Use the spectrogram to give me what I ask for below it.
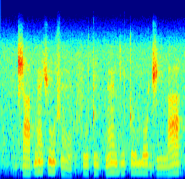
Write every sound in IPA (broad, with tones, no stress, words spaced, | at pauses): d͡ʒa˨ bɛ̃˧ʃũ˧sɛ̃˨ | fu˨ti˨ ɡ͡bɛ̃˨˦ɡi˧ tu˧mo˧d͡ʒi˨ na˨˦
